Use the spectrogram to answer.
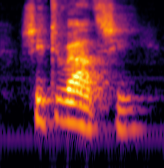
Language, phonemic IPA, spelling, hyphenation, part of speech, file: Dutch, /sityˈaː(t)si/, situatie, si‧tu‧a‧tie, noun, Nl-situatie.ogg
- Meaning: situation, circumstance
